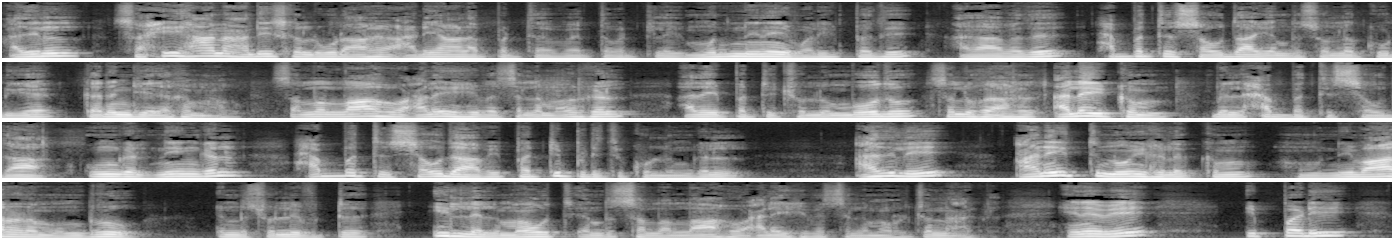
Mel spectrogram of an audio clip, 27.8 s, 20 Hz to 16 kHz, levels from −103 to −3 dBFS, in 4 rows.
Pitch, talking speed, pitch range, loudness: 130 Hz, 105 wpm, 115-150 Hz, -17 LUFS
